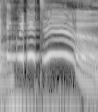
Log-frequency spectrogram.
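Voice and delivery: high squeaky joke voice. Pretend. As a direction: squeak it out like a cartoon.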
